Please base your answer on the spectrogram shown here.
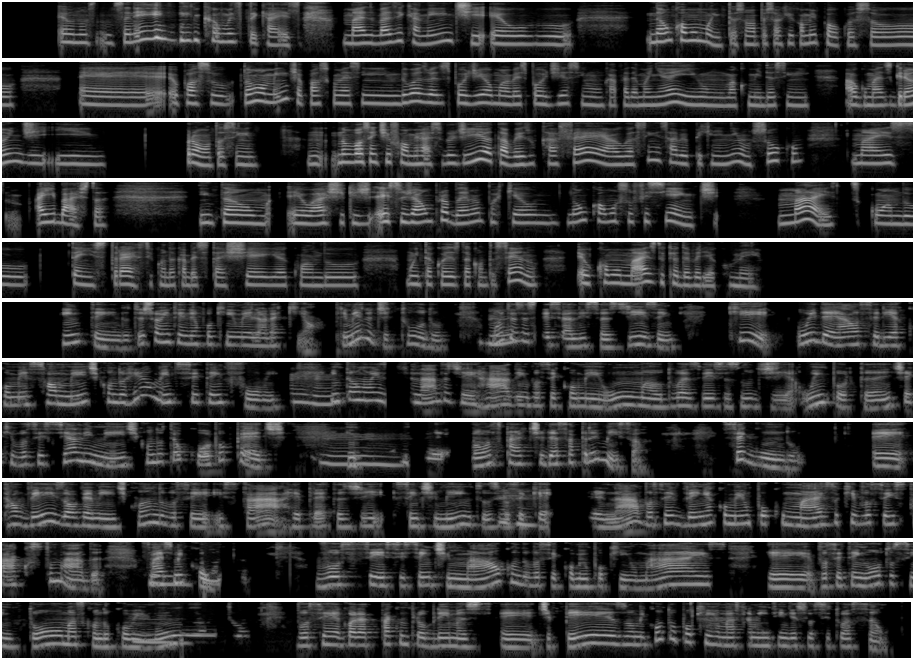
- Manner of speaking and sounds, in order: unintelligible speech; tapping
- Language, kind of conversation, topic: Portuguese, advice, Como é que você costuma comer quando está estressado(a) ou triste?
